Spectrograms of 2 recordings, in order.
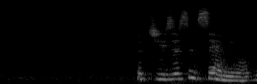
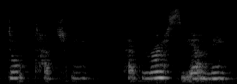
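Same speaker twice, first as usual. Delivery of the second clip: higher pitched pleading cry of a leper; leper's shout; 6 semitones higher than usual. Acted. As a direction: cry out, recoiling in shame. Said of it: "throws himself back on his heels and shouts".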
